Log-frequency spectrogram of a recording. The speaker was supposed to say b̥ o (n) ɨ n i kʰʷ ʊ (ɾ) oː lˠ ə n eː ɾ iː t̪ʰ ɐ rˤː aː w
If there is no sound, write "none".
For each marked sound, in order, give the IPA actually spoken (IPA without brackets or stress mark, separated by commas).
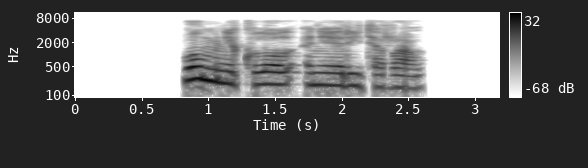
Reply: m, l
